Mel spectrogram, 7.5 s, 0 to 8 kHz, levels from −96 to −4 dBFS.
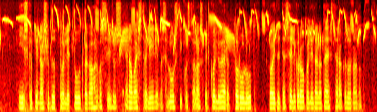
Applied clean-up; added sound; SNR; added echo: neural mask model RNNoise.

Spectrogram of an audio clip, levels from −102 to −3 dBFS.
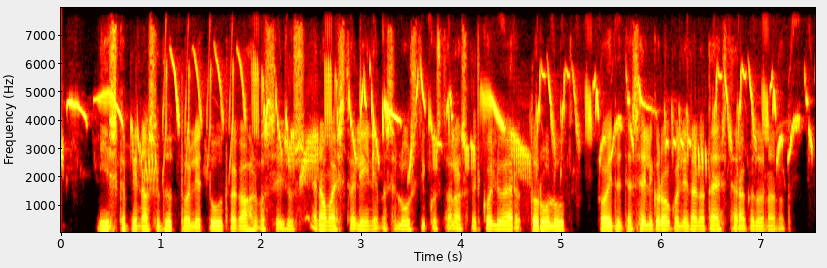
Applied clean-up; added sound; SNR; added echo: neural mask model Resemble Enhance denoiser.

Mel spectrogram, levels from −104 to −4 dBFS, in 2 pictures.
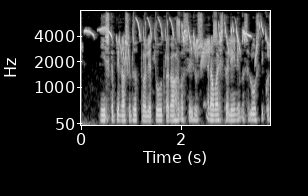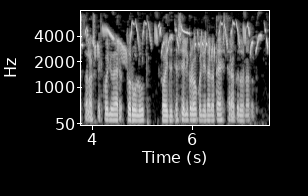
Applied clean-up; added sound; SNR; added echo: classical method Wiener filter.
